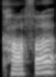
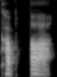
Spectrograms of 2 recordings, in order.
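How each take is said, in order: First: The middle consonant sounds like an f. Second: The middle consonant sounds like a p. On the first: The speaker calls it wrong. "a lot of people mispronounce this as kapha" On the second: The speaker calls it right. "It's with a ph, but it's kapha"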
